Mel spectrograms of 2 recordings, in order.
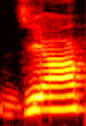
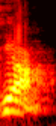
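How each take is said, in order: First: It joins a j sound with a nasal ny. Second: It uses the changed everyday Hindi sound. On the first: This is the pure, original pronunciation. "शुद्ध शुद्ध जो उच्चारण होता है वो ज्या का होता है" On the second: This is the modified, everyday Hindi pronunciation. "परिवर्तित उच्चारण है वो है ज्ञा"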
